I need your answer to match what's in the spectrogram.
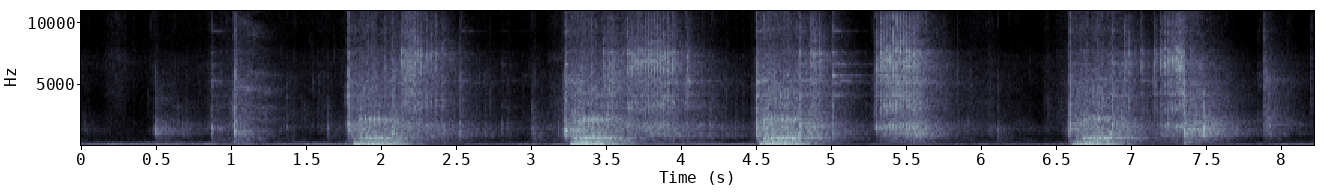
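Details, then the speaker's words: Poulan P3314 33cc chainsaw, chain off the bar, second start test after more carb cleaner (plug found dry); five or six pull-cord bursts, never catching: cranking no-start; owner suspects wrong spark timing or low compression, though compression feels adequate. "happens all right so still no start which means that um we may yeah could have uh spark at the wrong time or uh I don't know maybe we don't have enough compression"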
